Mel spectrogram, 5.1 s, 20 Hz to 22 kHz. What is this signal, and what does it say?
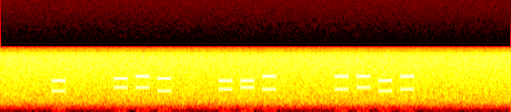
DTMF, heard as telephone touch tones, dialled by machine, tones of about 130 ms, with phone line noise. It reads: 1 892 476 6916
